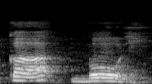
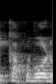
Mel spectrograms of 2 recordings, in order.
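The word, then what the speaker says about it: cupboard: इसे देखिए यहाँ पे कब कबोर्ड, कब कबोर्ड ना कि कपबोर्ड बोलते हैं, कबोर्ड।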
